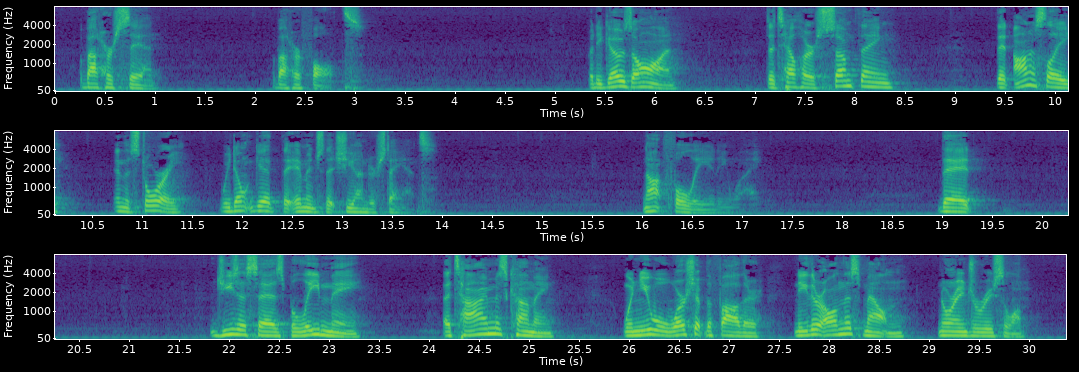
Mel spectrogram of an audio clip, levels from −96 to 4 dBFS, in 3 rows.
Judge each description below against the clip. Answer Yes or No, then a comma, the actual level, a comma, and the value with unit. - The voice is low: Yes, very low, 95 Hz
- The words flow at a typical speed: No, slow, 105 wpm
